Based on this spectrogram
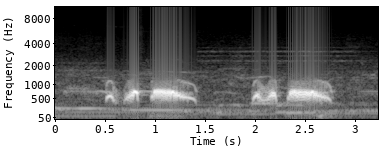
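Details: Spotted dove cooing to stimulate male doves: two phrases, each a pair of short hoots leading into a drawn-out mellow coo that tails downward, over a soft low background drone.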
